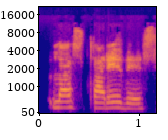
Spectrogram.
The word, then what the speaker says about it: Las Paredes: Las Paredes, did I say it right? Las Paredes, yes.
